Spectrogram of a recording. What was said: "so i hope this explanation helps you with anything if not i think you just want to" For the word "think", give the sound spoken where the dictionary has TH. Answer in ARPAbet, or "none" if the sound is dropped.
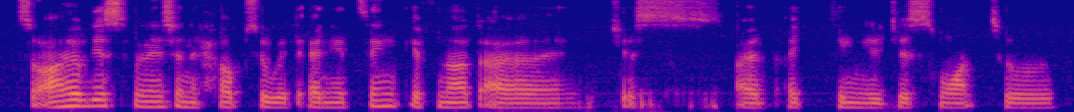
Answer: S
